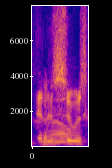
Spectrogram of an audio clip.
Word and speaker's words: Suez: Was the blockage in the Suez Canal. Yeah. I'm glad you said Suez then, because I was like, am I pronouncing this right or what? – The Suez.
